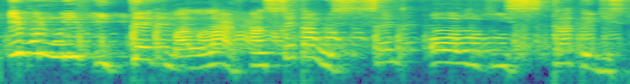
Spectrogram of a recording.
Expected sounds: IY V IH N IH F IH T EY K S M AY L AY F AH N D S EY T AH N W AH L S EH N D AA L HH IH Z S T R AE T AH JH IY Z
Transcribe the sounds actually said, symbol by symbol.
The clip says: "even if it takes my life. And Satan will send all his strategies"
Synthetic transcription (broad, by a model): IY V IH N IH F IH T EY K M AY L AY F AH N S EY T AH N W AH L S EH N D AA L HH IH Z S T R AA T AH JH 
